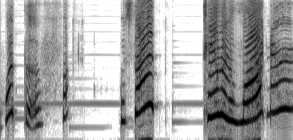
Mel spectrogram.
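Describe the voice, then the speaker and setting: A woman's voice: extremely high pitch, big pitch swings, slow pace, fairly bright tone, no room sound, faint music behind, poor audio. A woman ad-libbing a comedy fandub, blunt and jokey with casual swearing.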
